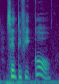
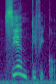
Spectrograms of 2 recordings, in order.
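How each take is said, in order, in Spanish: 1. La fuerza está en la cuarta sílaba. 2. La fuerza está en la primera sílaba.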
